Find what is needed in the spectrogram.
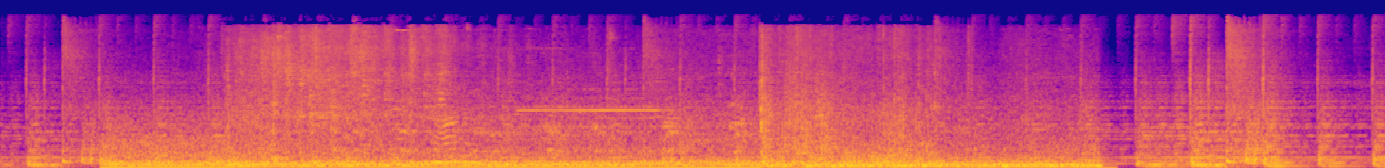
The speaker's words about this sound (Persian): وقوع انفجار بزرگ در بیروت، تمامی پایتخت لبنان و حومه آن این انفجار بزرگ را شنیدند.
